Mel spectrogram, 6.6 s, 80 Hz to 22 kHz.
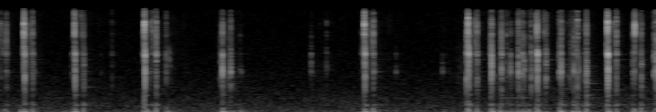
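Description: A small clear plastic 3x3 Cherry MX key switch tester sits on a dark surface, and its keys are pressed with the fingertips of both hands. A few separate, sharp, bright clacks with a soft low thump are spaced apart, then a quick flurry of overlapping presses follows. Each click is dry and dies away almost instantly.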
